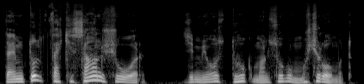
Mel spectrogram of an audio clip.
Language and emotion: Kashmiri, angry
